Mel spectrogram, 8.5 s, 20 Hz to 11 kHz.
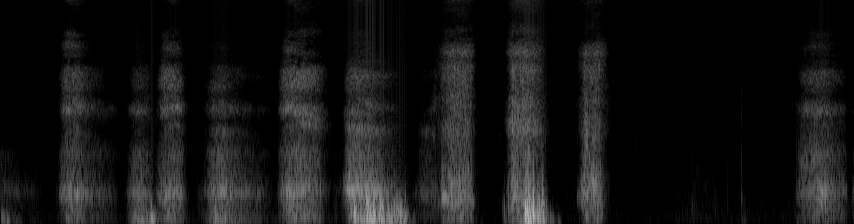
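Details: A run of about ten short, breathy, explosive wet sneezes in quick succession with a cold, on day 4 of the illness.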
